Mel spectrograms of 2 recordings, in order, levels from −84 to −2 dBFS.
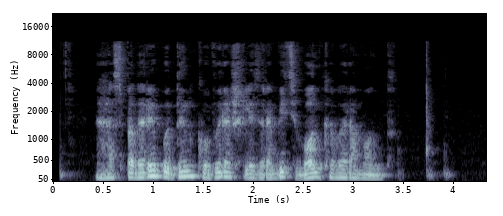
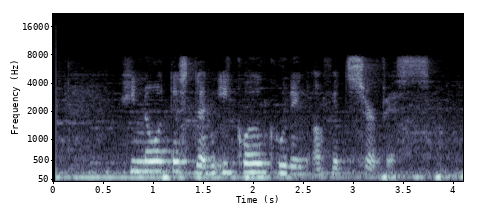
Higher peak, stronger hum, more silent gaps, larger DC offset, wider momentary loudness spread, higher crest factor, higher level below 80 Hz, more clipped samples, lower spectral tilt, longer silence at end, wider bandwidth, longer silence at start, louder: second, -8 dBFS vs -4 dBFS; neither; neither; neither; first, 18 LU vs 12 LU; about the same, 18 dB vs 16 dB; first, -40 dBFS vs -48 dBFS; neither; about the same, -6.5 dB/octave vs -6.5 dB/octave; first, 0.35 s vs 0 s; first, 11.5 kHz vs 8 kHz; about the same, 0.05 s vs 0 s; second, -24 LUFS vs -21 LUFS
